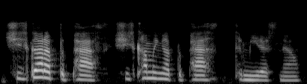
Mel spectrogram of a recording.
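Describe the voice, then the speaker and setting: A woman playing a loyal, easily indignant gentleman sidekick in a radio drama, exclaiming in an old-fashioned, blustering way. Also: on the high side, brisk, close to an everyday voice. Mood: concerned, curious. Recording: dull, roomy recording.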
